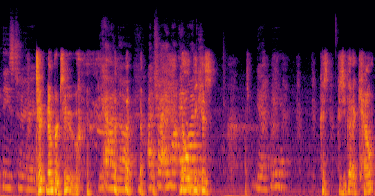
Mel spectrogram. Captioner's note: laughter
